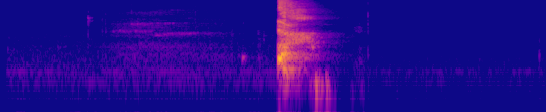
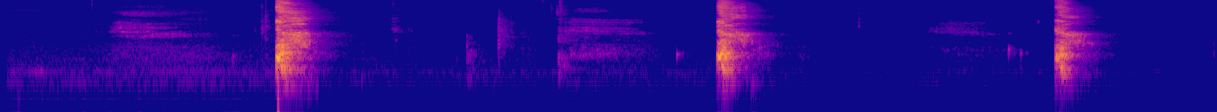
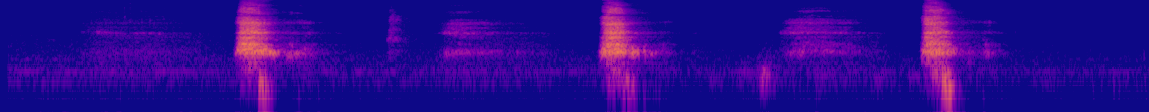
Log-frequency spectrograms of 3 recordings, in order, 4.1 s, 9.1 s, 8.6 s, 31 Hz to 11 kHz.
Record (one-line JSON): {"cough_length": "4.1 s", "cough_amplitude": 30145, "cough_signal_mean_std_ratio": 0.15, "three_cough_length": "9.1 s", "three_cough_amplitude": 32662, "three_cough_signal_mean_std_ratio": 0.16, "exhalation_length": "8.6 s", "exhalation_amplitude": 9783, "exhalation_signal_mean_std_ratio": 0.25, "survey_phase": "beta (2021-08-13 to 2022-03-07)", "age": "45-64", "gender": "Female", "wearing_mask": "No", "symptom_none": true, "smoker_status": "Never smoked", "respiratory_condition_asthma": true, "respiratory_condition_other": false, "recruitment_source": "Test and Trace", "submission_delay": "2 days", "covid_test_result": "Positive", "covid_test_method": "RT-qPCR", "covid_ct_value": 31.9, "covid_ct_gene": "ORF1ab gene", "covid_ct_mean": 32.1, "covid_viral_load": "29 copies/ml", "covid_viral_load_category": "Minimal viral load (< 10K copies/ml)"}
